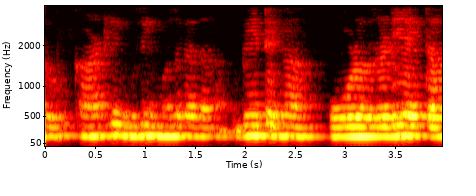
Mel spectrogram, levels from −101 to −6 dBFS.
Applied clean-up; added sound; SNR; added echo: none; none; none; reverberation time 0.6 s.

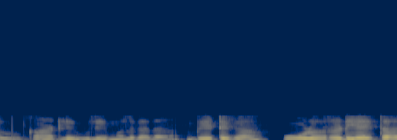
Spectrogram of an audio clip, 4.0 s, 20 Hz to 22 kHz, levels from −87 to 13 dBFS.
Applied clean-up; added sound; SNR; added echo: none; none; none; none.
